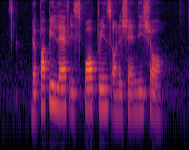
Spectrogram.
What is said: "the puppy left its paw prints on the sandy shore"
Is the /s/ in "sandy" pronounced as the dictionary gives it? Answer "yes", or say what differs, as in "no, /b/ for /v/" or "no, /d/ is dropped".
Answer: no, /ʃ/ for /s/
